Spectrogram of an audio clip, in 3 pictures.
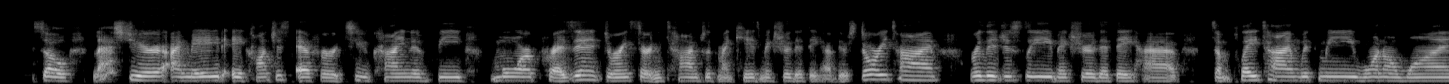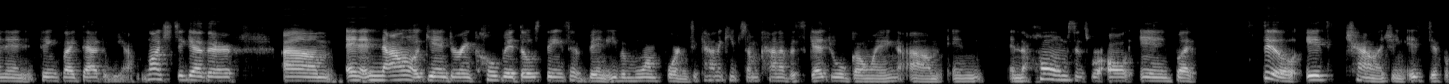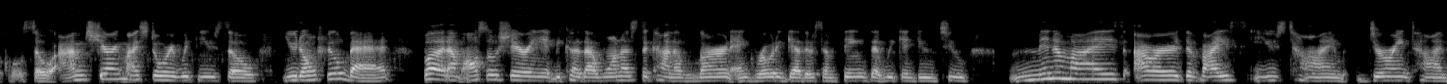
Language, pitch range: English, 165-200 Hz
